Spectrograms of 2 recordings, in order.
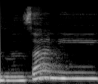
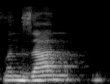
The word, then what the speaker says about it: Mzansi: But yes, welcome to Manzani. Yes, Mzansi. Did I say it correctly?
